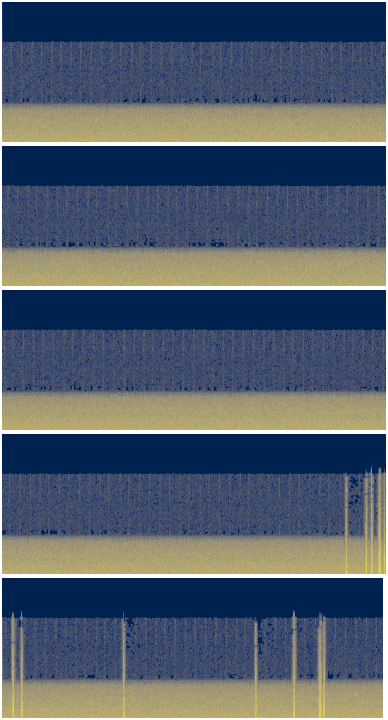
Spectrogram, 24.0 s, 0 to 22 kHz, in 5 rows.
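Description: Steady hiss of in-flight cockpit noise through the intercom audio feed, with the faint low hum of the Aeronca Champ's 65 hp Continental engine underneath. Clusters of sharp clicks come in near the end.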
